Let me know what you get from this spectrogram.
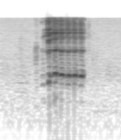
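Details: Lamb, one of two, giving a short, rapidly pulsed bleat of about six quick beats lasting half a second, with a faint voice before it.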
